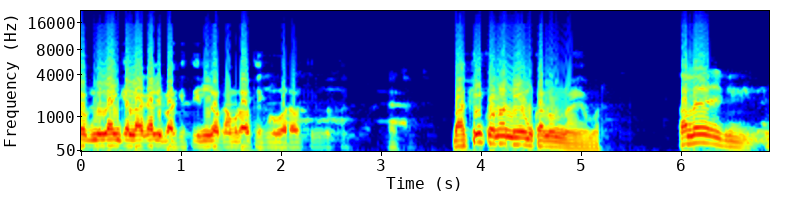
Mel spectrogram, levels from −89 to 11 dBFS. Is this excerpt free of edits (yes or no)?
yes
